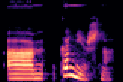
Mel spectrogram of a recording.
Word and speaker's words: конечно: La lettre O n'est pas accentuée, on prononce comme A, et Y est accentué, on lit Y, et ЧН, on lit comme ШН. Конечно.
